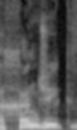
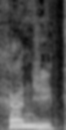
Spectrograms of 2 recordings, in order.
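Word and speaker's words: Changi: Je to letisko Singapur Hanjik, za ním je letisko... – Ako ešte raz? – Ono sa to vraj vyslovuje Hanji.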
